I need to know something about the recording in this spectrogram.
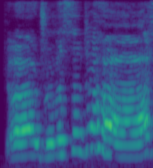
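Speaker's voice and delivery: loud, slow, stern boom; slow, commanding monster; stern gramophone giant. A narrator's reading. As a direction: order it sternly in a big mechanical voice. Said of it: "said the gramophone sternly".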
